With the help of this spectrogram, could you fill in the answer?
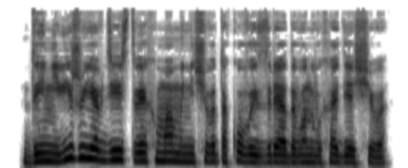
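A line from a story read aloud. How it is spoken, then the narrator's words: Chuckling. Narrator (Russian): хохотнул он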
